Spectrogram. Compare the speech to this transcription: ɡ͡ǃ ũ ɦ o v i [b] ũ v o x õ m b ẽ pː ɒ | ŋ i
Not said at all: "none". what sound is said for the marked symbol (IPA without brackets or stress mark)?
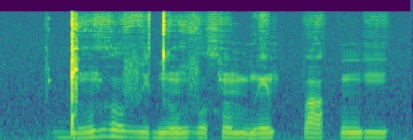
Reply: d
